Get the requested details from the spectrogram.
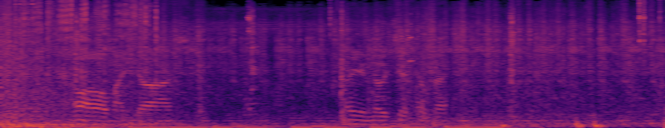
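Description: A machine rattles and clanks under working hands.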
